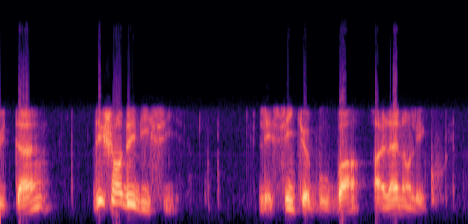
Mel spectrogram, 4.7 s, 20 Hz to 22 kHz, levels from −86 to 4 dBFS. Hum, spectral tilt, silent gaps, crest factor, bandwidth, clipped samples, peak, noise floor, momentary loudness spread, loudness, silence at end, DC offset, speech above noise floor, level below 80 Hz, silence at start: none; -4.5 dB/octave; none; 16 dB; 8 kHz; under 0.1%; 0 dBFS; -49 dBFS; 14 LU; -14 LUFS; 0.3 s; under 0.1%; 36 dB; -64 dBFS; 0 s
